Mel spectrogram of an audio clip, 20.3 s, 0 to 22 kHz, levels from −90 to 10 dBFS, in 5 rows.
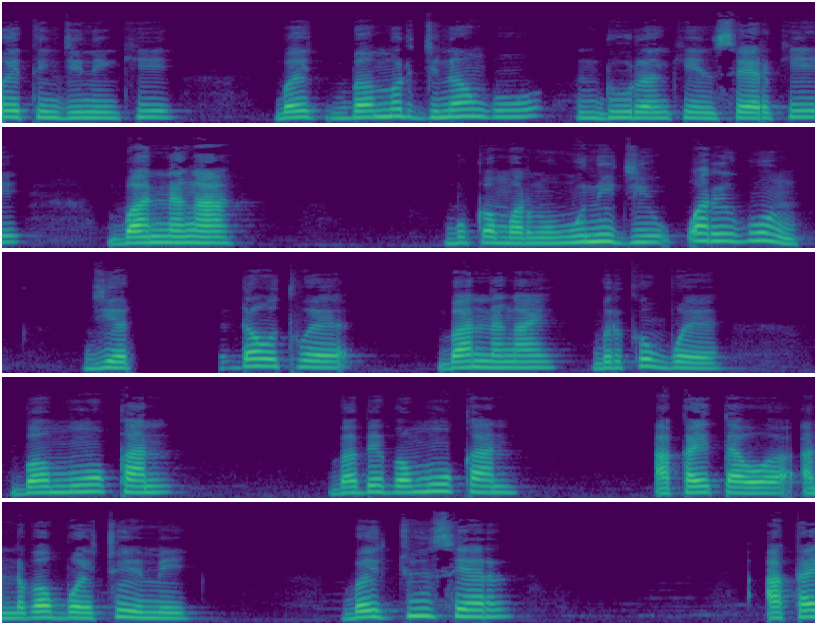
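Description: A call audio freeze runs from 8.75 to 9.23 s. The last sound is stretched into a brief fading buzz, then 0.4 s of silence, and the speech resumes exactly where it stopped with nothing lost. Packets were likely held up until the jitter buffer emptied.

A jitter buffer speed-up follows from 13.39 to 14.85 s. The speech runs at 132% of its normal rate at unchanged pitch and sounds hurried. To shrink an overfull buffer, the receiver cut many short pitch-period slices, totalling about half a second.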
